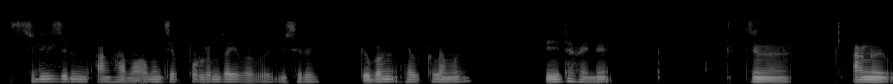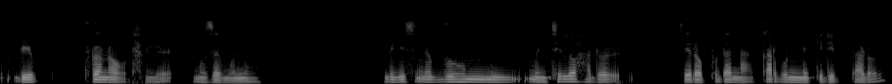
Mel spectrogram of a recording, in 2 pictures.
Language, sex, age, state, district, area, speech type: Bodo, male, 18-30, Assam, Baksa, rural, spontaneous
